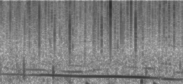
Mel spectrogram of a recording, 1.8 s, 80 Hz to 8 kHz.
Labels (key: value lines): label: biophony
recorder: SoundTrap 300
